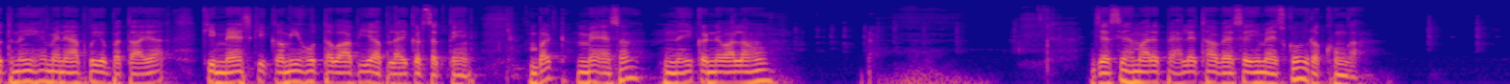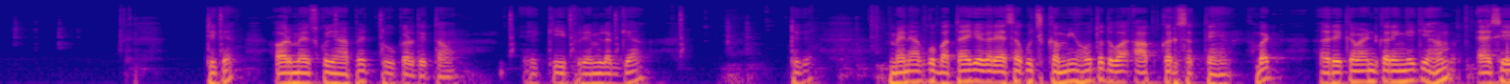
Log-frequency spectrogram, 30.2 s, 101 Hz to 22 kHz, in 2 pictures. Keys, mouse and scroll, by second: 2.1-2.5 scroll down 2, 2.5-6.8 shift+middle drag, 6.8 ctrl+z, 7.1 ctrl+z, 7.5 ctrl+z, 7.7 ctrl+z, 7.9 ctrl+z, 8.3 ctrl+z, 8.7 ctrl+z, 8.9 ctrl+z, 9.3 ctrl+z, 9.6 ctrl+z, 10.3 ctrl+z, 10.8 ctrl+z, 11.1 ctrl+z, 11.3 ctrl+z, 11.9 ctrl+z, 12.3 ctrl+z, 12.6 ctrl+z, 12.9 ctrl+z, 14.3 ctrl+z, 14.8 ctrl+z, 15.3 ctrl+z, 15.8 ctrl+z, 17.1 click, 18.3-18.9 drag, 20.1 click, 20.6 click, 21.7 click, 22.4 Tab, 22.7 middle click, 23.4 KP_1, 23.9-25.1 shift+middle drag, 25.1-25.9 scroll up 6, 25.9-28.9 shift+middle drag, 29.0 KP_1, 29.1-29.7 scroll down 2, 29.7 shift+middle click.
